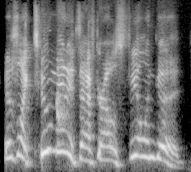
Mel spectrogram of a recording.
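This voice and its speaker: A man's voice: very high-pitched, sing-song, quick pace. A man in his fifties hosting a casual interview, chatty and self-deprecating as he tells anecdotes. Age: 50s. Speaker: podcast host.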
